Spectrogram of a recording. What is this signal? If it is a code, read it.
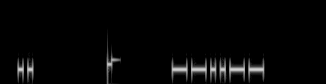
Morse code, heard as a keyed tone, about 25 wpm, 700 Hz. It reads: I ,
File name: Single Character (Letter:Number:Punctuation:Prosign) - Rapid-Fire - 25wpm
